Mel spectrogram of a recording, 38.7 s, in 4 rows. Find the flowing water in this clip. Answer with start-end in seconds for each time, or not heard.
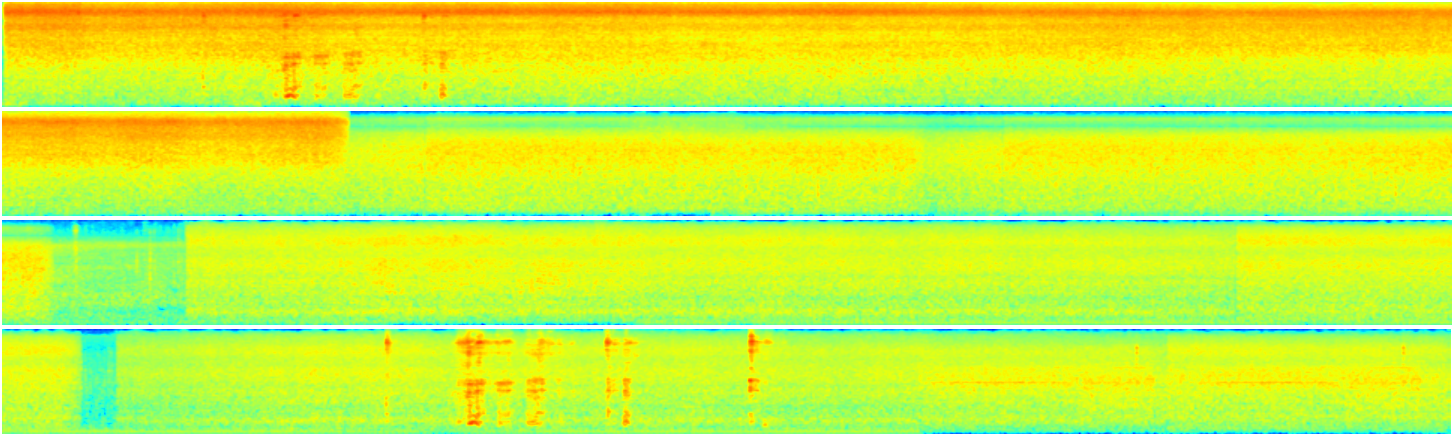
0.0-38.6.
